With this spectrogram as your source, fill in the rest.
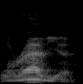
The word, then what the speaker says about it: Lavia: It's not Laredo, it's Lavia.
